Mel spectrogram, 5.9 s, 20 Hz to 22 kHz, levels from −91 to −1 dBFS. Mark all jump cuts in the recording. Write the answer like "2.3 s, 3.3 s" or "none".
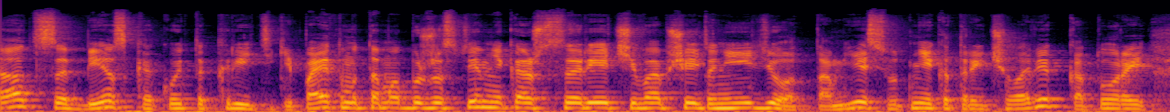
3.5 s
